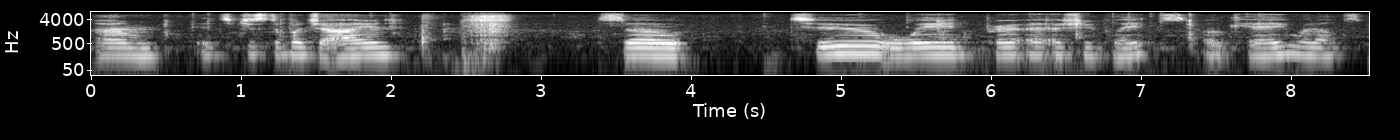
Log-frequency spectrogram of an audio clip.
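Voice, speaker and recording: A woman casually narrating her gameplay as a channel host, rambling with many fillers and sudden excited outbursts. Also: on the low side, takes it slowly, dull audio, slight background noise.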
